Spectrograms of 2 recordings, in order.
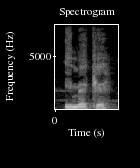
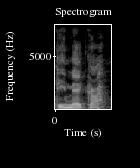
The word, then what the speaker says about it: Emeka: The Igbo man called him Emeka. And the Emeka is spelled like Emeka. It ends with K-A. We call Emeke, not Emeka.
